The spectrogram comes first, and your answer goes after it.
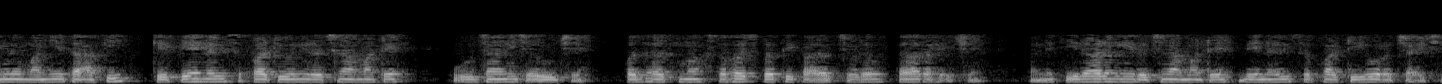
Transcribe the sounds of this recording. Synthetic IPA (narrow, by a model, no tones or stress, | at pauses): mɳemanjət̪aːkikebenəʋisəpaʈioniɾət͡ʃnamaʈe | ṵɾd͡ʒanid͡ʒə̰ɾuɾt͡ʃʰḛ | pəd̪aɾt̪ʰmãsəɦəd͡ʒpɾət̪ika̰ɾə̰k̚d͡ʒəɭəʋt̪aɾəɦḛt͡ʃʰḛ | ə̰net̪ḭɾaɭniɾət͡ʃnamaʈebenəʋisəpaʈioɾət͡ʃa̰jt͡ʃʰe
